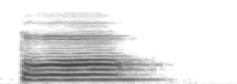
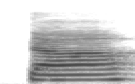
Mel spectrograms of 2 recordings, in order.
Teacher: मोटे हर्फ में हमारी आवाज जुबान उठाने से भारी हो गई। भरी हुई आवाज निकली। और जुबान को नीचे रखने से हमारी आवाज बारीक निकली और हमारा वर्ड वहां पर निकला ता।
